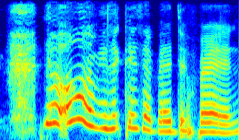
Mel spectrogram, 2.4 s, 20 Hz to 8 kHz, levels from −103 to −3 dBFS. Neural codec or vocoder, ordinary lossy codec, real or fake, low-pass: codec, 16 kHz in and 24 kHz out, 1.1 kbps, FireRedTTS-2 codec; Opus, 24 kbps; fake; 7.2 kHz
